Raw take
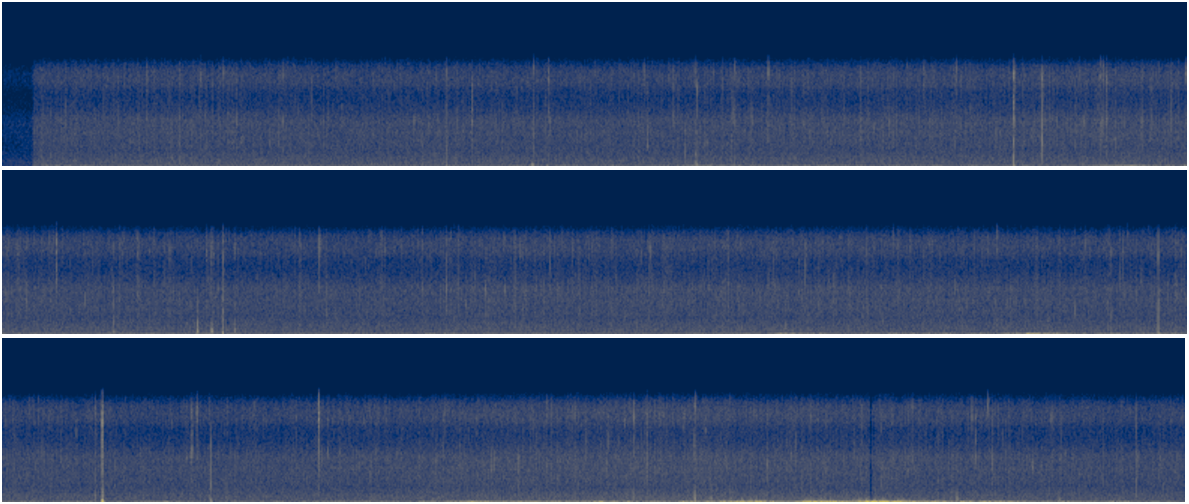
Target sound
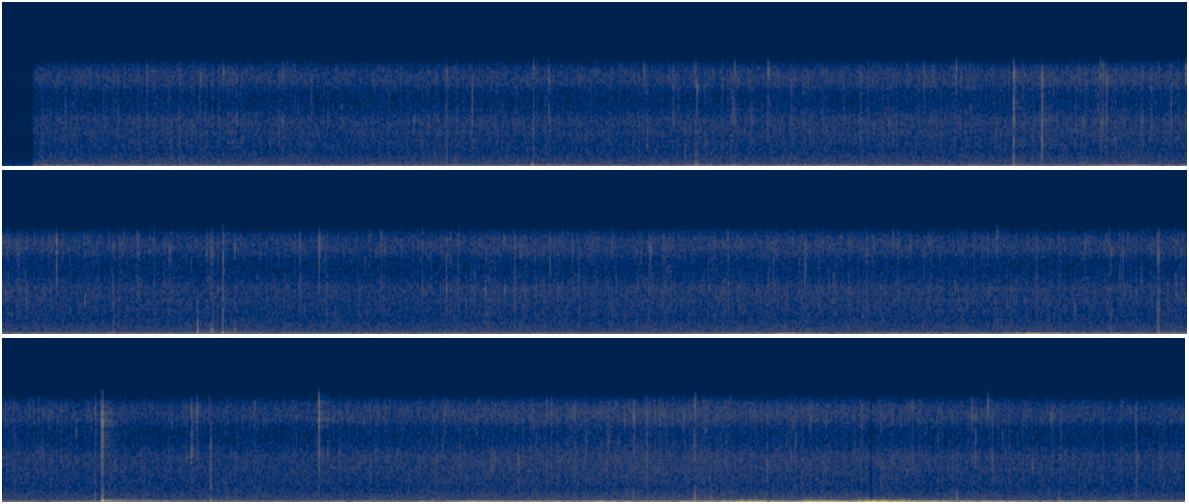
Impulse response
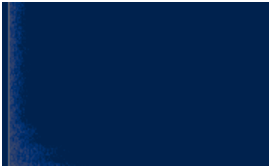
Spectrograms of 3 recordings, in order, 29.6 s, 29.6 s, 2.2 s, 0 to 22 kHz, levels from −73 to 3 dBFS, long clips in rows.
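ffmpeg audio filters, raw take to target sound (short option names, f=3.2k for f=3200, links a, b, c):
-filter_complex "[0:a]lowshelf=f=240:g=11,asplit=2[a][b];[1:a]atrim=start_sample=2205,highshelf=f=6.2k:g=10.5[c];[b][c]afir=irnorm=-1:irlink=0,volume=0.5dB[d];[a][d]amix=inputs=2:normalize=0,volume=-15dB"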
